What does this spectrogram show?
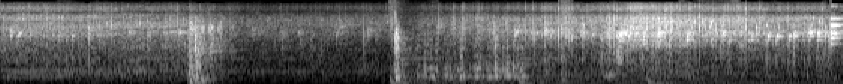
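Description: Food sizzling and frying in hot oil in a wok. There is a sharp knock about a second in and a louder one about two seconds in, and after that the sizzle builds up.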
